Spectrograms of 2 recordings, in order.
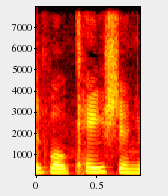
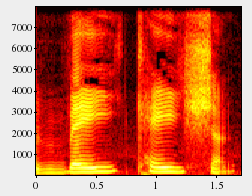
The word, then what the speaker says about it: vacation: 这个幻想一下这样的情节，如果现在呢你可以休三个礼拜的假期 vacation，特别注意一下它的发音，不是 vocation 也不是 vacation，是 vacation， v-a-c-a-t-i-o-n vacation 假期。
